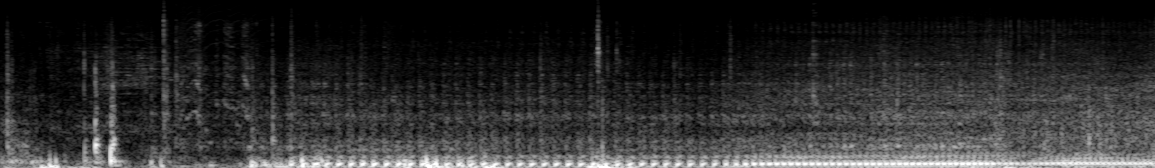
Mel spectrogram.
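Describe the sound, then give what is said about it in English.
A very small all-terrain vehicle, a buggy or side-by-side, driving around beaver ponds, starts with a few clanks, then chugs and revs in a steady low rumble that pulses rhythmically before settling into a smooth, continuous drone. “drives us around in a very small all-terrain vehicle.”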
